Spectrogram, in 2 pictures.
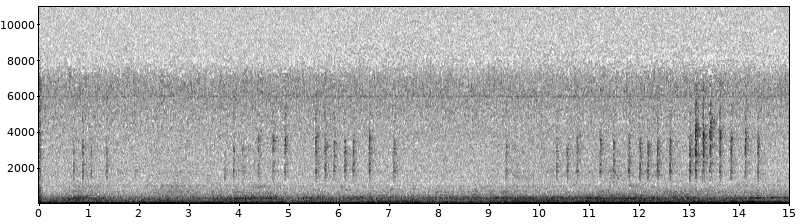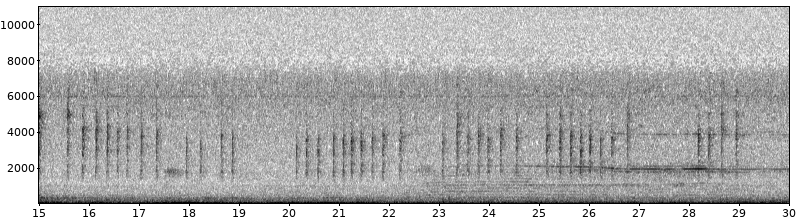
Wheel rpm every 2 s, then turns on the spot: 0, 0, 0, 0, 0, 0, 0, 0, 0, 0, 0, 0, 0, 0, 0.
none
